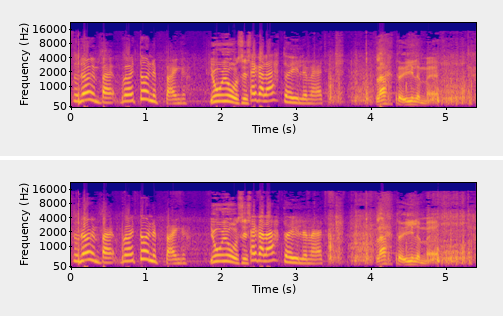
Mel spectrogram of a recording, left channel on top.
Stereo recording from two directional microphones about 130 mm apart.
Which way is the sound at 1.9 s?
35° left (ahead or behind).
